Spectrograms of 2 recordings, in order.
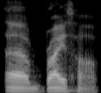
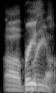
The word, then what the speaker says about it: Breece Hall: It's Breece Hall, and then I won't even pronounce the tight end. So I didn't say Breece Hall. My bad. I say Bryce Hall, but Breece Hall.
